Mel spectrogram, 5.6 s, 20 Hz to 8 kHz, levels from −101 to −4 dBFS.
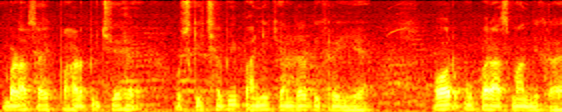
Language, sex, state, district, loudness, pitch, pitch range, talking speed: Hindi, male, Chhattisgarh, Sukma, -20 LUFS, 95 Hz, 90-100 Hz, 215 wpm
